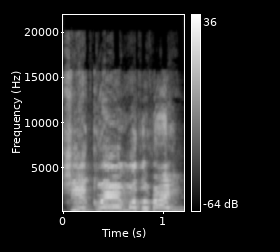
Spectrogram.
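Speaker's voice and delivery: very high-pitched, shrill yell. Chatting with friends about an old acquaintance, yelling. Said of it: "Why you yelling?".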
